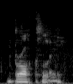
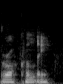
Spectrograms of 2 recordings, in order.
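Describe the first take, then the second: First: The middle vowel is dropped, two syllables. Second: The middle vowel is pronounced, three syllables. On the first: The speaker calls it right. "The O is silent" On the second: The speaker calls it wrong.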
